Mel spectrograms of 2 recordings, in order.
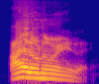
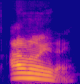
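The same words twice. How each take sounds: First: Loud, emphatic protest of innocence. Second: Said in the usual way. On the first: Pretend. Host insisting to his viewers that he knows nothing, loud. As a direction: belt it out as a joking protest.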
